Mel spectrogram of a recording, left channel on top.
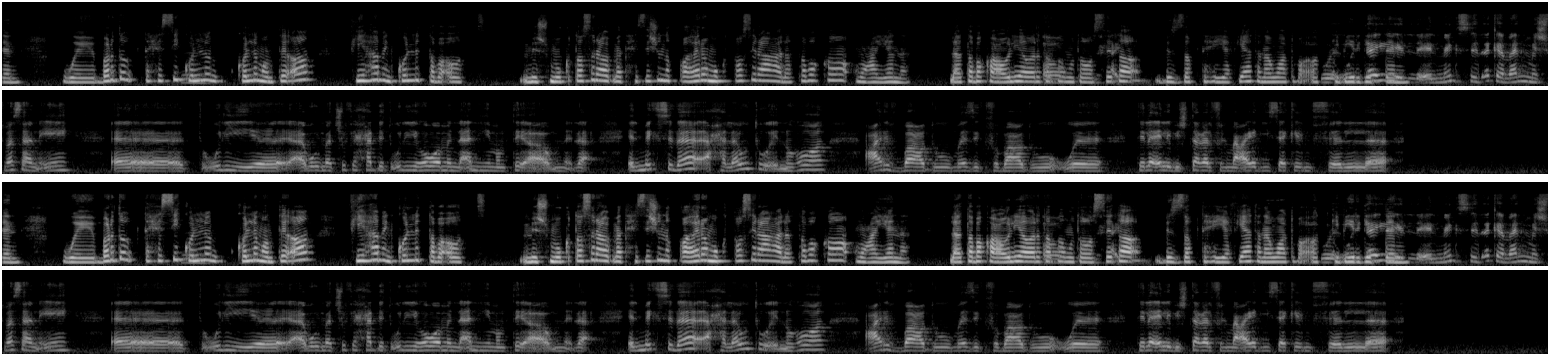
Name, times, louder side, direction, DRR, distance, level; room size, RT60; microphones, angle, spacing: voice 1, 0.0-3.1 3.5-4.6 5.2-9.1 9.5-14.1, right 2 dB, 70° right, 1.6 m, -25 dB
voice 2, 1.8-2.1 10.4-11.4 13.2-29.5, equal, ahead, 1.6 m, -33 dB
head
